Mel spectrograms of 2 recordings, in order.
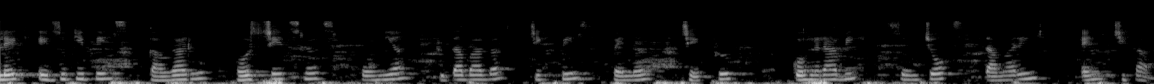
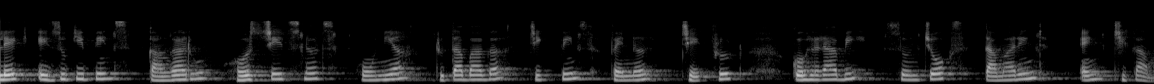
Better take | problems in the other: second | noise reduction (classical method Wiener filter)

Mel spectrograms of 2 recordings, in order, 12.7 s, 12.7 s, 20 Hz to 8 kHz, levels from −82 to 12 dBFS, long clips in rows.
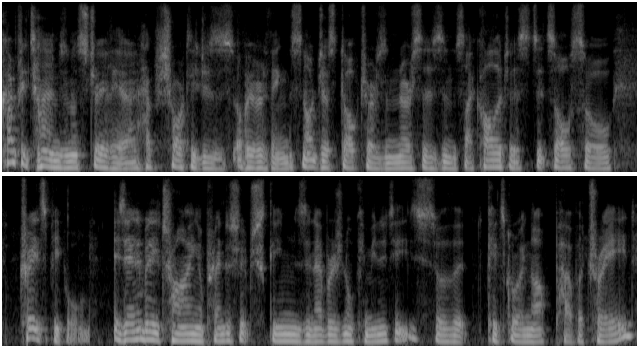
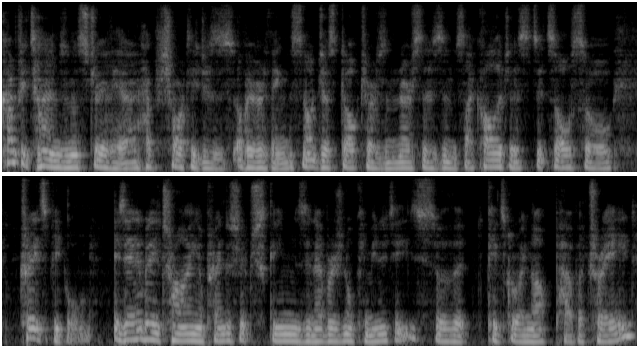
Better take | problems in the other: first | room echo; dies away in 0.2 s

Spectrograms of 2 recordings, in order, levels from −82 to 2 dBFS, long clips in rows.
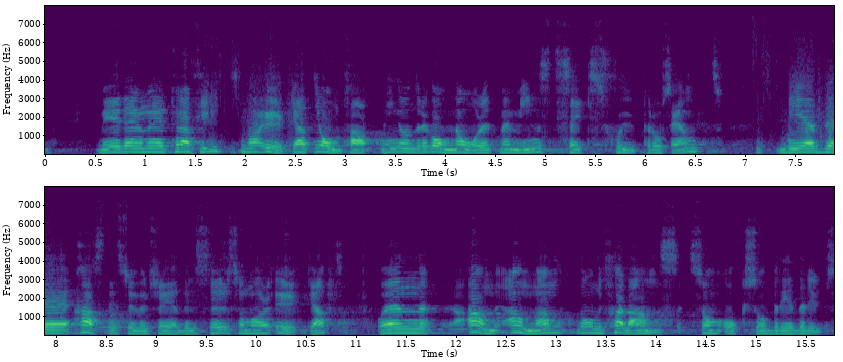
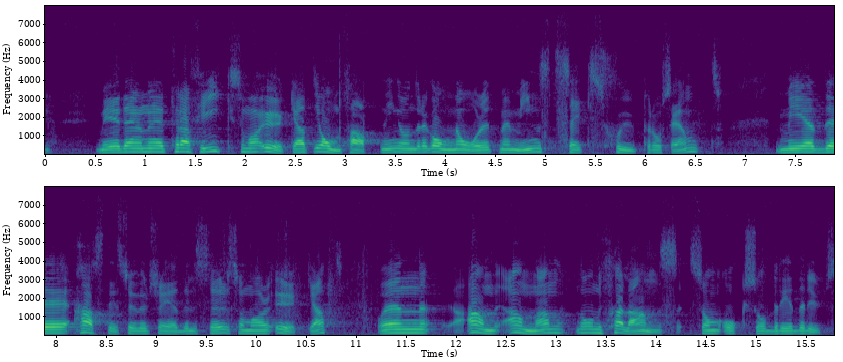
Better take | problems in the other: second | noise reduction (neural separator model SepFormer DNS4)

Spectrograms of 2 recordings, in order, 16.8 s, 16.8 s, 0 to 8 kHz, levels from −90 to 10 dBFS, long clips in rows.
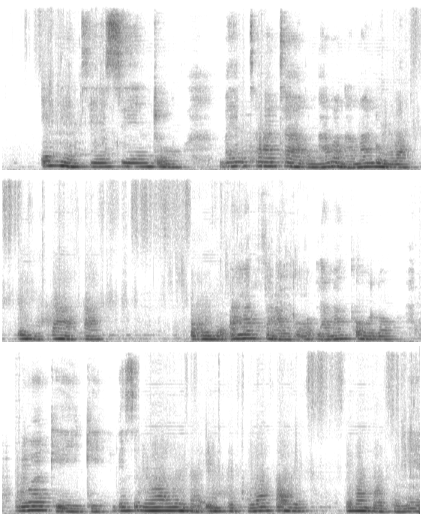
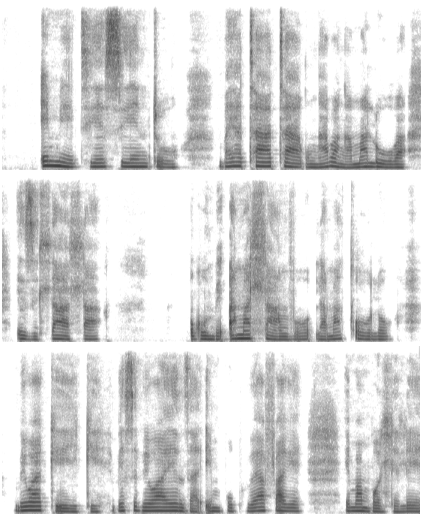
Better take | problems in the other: second | noise reduction (neural separator model SepFormer DNS4)

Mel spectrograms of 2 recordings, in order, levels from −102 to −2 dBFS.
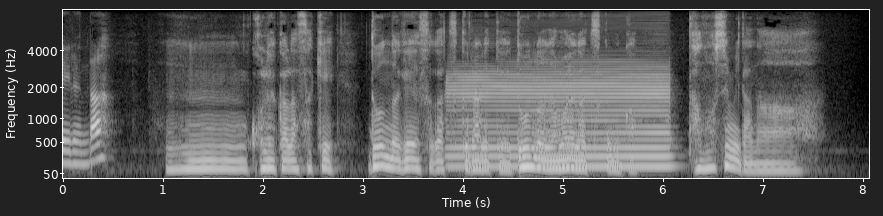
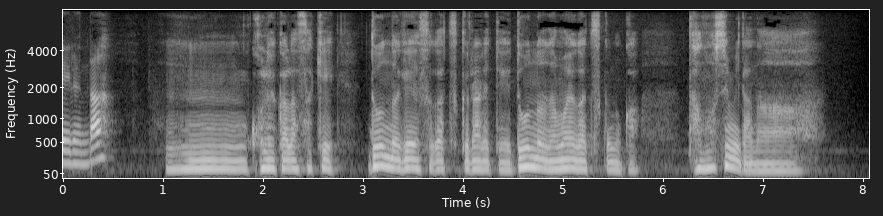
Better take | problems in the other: second | background sound (Wind instrument, woodwind instrument); as loud as the speech

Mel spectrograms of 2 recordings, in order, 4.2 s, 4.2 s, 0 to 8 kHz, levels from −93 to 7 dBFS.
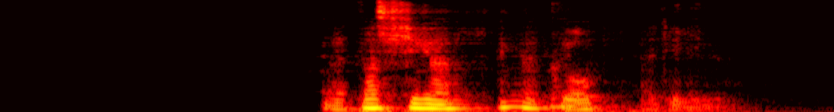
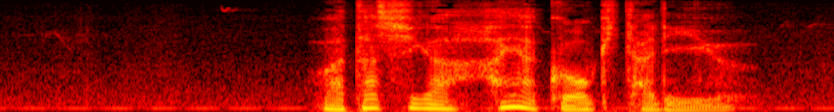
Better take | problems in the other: second | noise reduction (neural mask model DeepFilterNet 3)

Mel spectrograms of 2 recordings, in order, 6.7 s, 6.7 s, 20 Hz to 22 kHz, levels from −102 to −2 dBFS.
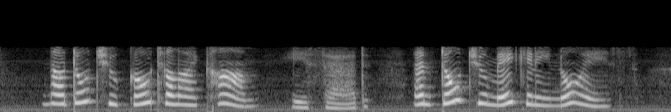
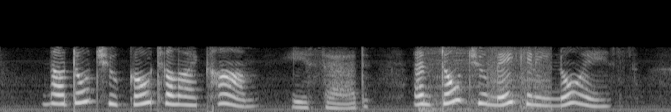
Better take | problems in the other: first | background sound (Drum kit); 16 dB below the speech

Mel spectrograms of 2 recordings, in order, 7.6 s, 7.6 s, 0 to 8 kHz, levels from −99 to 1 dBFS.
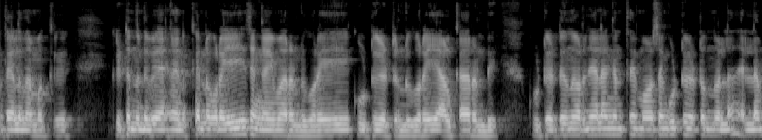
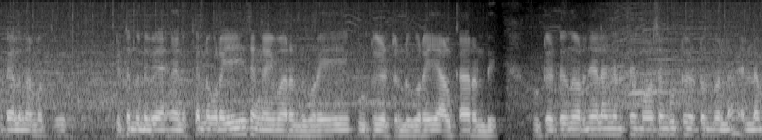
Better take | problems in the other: first | background sound (Crowd); 14 dB below the speech

